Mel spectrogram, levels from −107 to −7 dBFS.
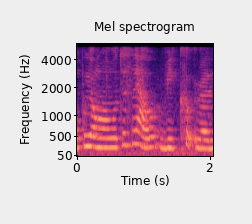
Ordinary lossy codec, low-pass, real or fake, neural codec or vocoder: none; 5.4 kHz; real; none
